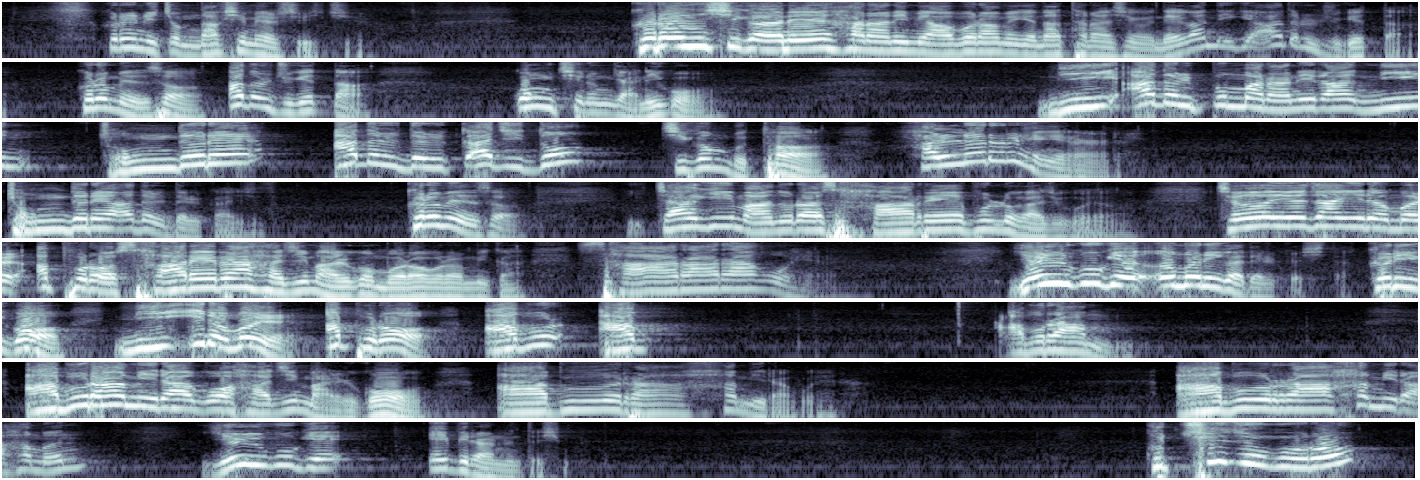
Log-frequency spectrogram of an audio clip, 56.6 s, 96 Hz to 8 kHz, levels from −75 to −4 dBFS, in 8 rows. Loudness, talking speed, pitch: -10 LUFS, 220 characters per minute, 190 Hz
